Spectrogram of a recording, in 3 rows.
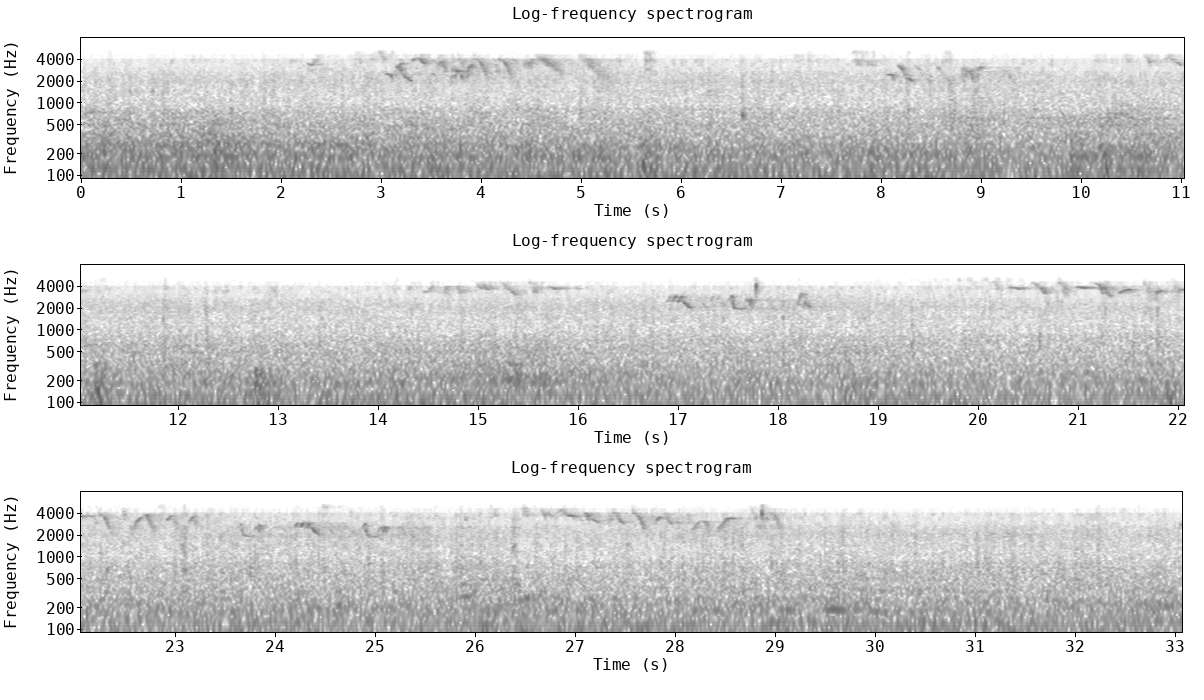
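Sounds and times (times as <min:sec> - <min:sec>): songbirds chirping: 0:00.0 - 0:33.0
steady background hiss: 0:00.0 - 0:33.0.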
